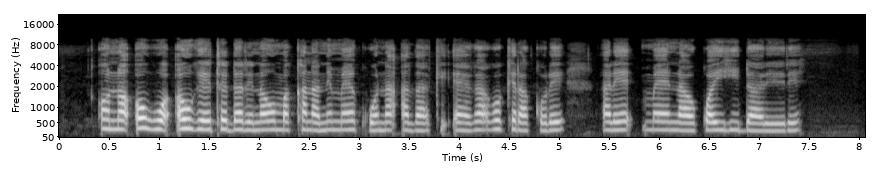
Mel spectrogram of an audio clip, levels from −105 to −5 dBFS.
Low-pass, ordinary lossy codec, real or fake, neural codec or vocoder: 9.9 kHz; none; real; none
